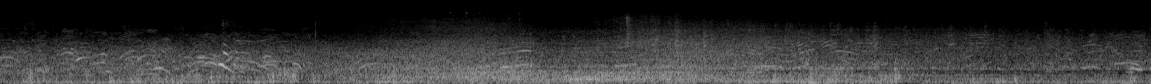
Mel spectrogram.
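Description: Wind rumbles across the field.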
